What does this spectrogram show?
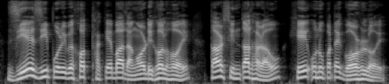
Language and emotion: Assamese, neutral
